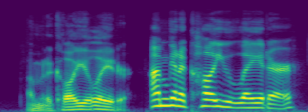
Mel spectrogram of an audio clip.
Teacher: going to for future action often becomes gonna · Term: reductions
